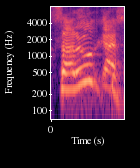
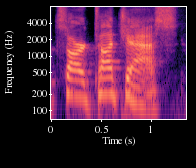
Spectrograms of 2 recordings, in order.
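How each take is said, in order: First: No T sound follows the R. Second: A T sound follows the R. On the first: The speaker calls it right. "it's Tsarouchas" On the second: The speaker calls it wrong. "they put a T after the R"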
